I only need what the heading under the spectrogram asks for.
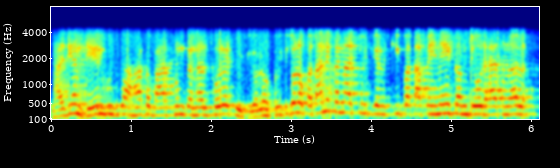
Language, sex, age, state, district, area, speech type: Maithili, male, 18-30, Bihar, Darbhanga, rural, conversation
